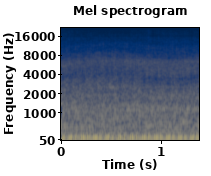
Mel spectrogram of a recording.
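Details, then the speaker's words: 2023 John Deere S140 lawn tractor, Briggs & Stratton 44N677 engine: started on choke, then throttle brought down to idle. Steady, even low putter with a regular pulse and no knocks or misses; normal idle. "You're gonna take it up, choke, start it up, bring it down, idle. Now it's running."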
